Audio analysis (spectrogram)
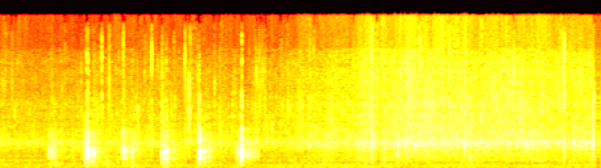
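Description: Onions fry in a pan with a steady, close sizzle, crackling sharply at first as they hit the hot oil, then settling into an even hiss.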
